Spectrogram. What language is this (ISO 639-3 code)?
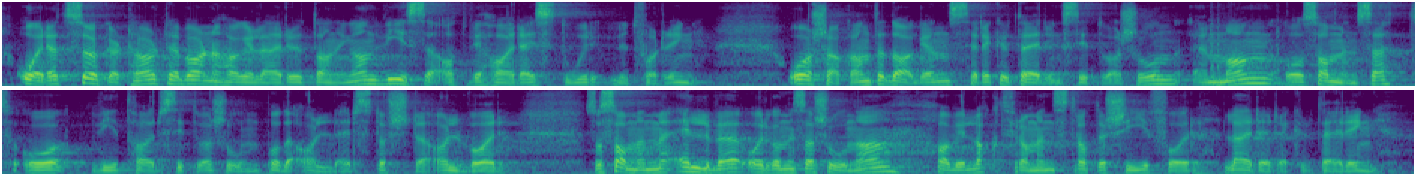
nor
